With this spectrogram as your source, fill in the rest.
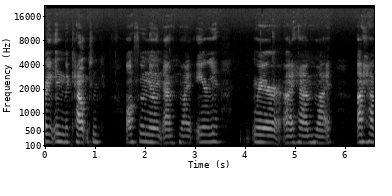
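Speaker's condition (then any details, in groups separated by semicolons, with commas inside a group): Brain injury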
